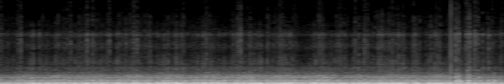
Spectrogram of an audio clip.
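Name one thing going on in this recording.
A vehicle drives along a road with a steady low rumble of engine and tyres.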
